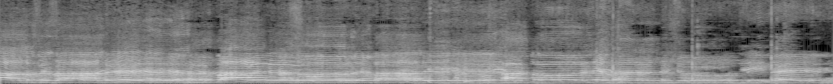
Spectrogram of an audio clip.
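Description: Several voices chanting a devotional song together in long, held, wavering lines.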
